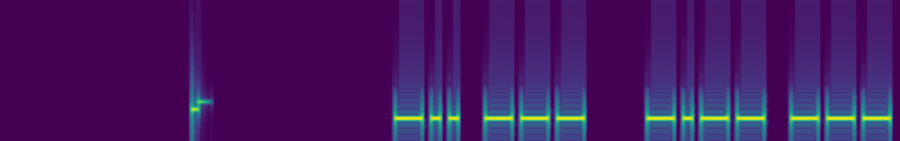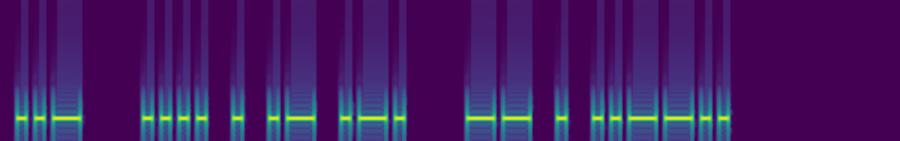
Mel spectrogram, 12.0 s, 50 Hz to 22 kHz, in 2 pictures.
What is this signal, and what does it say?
Morse code, heard as a keyed tone, about 20 wpm, 700 Hz. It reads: DO YOU HEAR ME?
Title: Sentences from Top 300 Words 20wpm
